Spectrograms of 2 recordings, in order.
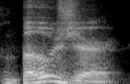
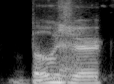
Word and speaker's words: Bossier: Oh, it's pronounced Boer City, Louisiana. Obviously B O S I E R. Bojer City, Louisiana.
